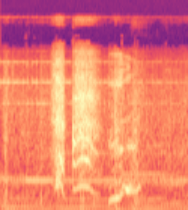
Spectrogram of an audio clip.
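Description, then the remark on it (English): A few breathy pants and strained grunting gasps from strangers in the dark in Lara's house during a home invasion come in a short burst of about a second, then fade, leaving a low steady hum behind. “And there are these strangers who are grunting and panting in the dark places of Lara's house.”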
